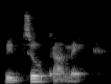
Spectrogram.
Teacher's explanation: The J is that DZ sound. Wizu could be widu, a little bit of a G, but more DZ.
